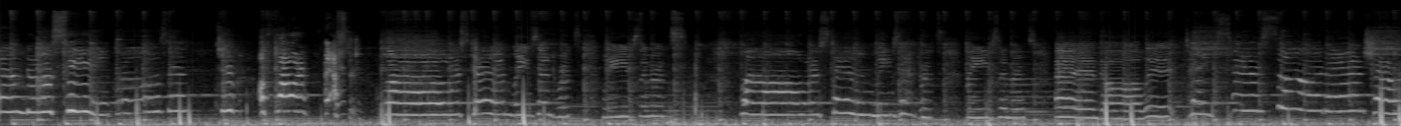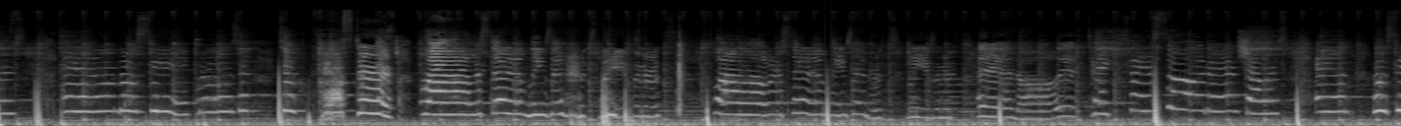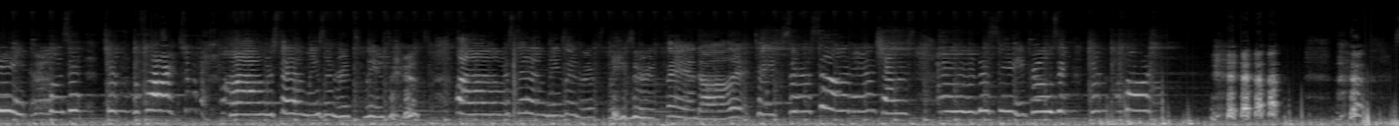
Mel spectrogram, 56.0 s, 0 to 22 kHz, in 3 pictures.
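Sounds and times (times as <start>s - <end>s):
musical backing with percussive hits: 0.1s - 54.4s.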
